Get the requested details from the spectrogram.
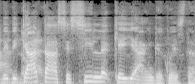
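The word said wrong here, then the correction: Kyenge: No, Kieng. Kieng. Tu non sai nemmeno Keyang. La pronuncia, ma quale...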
